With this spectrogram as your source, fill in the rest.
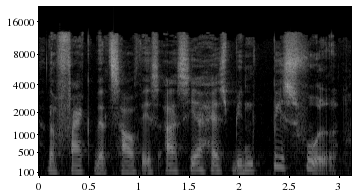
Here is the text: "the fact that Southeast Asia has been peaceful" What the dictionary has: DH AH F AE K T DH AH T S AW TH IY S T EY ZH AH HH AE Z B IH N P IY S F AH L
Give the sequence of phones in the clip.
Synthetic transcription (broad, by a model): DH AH F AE K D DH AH T S AW TH IY S T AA S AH HH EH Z B IH N P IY S F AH L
